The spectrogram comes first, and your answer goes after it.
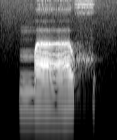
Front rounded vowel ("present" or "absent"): absent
